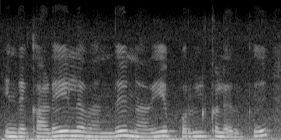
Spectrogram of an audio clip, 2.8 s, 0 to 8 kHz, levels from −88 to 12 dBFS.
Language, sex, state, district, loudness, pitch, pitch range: Tamil, female, Tamil Nadu, Kanyakumari, -15 LUFS, 235 Hz, 220-260 Hz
